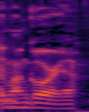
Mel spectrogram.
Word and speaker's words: Longoria: Who, Eva Longoria, is that how you say her name? Yeah, Longoria. Eva Longoria.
